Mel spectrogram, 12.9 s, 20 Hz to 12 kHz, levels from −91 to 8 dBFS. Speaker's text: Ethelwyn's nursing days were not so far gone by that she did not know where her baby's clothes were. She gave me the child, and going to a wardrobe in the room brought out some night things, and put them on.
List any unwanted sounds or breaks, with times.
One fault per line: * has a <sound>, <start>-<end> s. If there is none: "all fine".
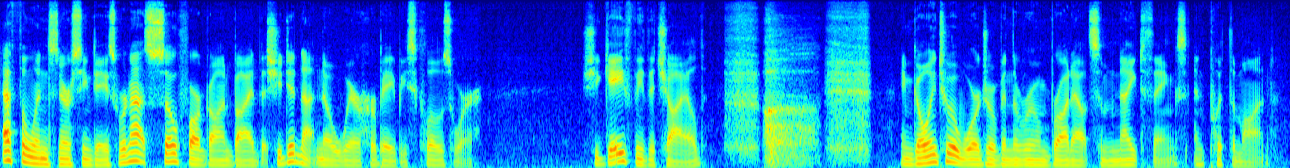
* has a breath, 7.2-8.8 s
